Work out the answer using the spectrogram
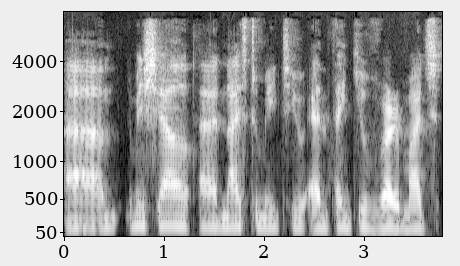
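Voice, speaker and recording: With a South African accent, a man speaks at a moderate pace and medium pitch, his pitch varying in an ordinary way. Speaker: podcast host. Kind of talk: casual interview chat. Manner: many fillers and hesitations.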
